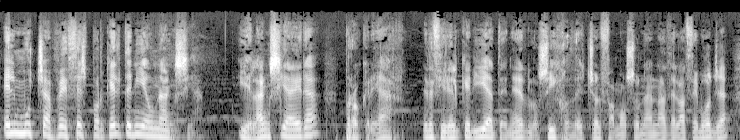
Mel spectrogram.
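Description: A man speaking as a guest about a poet, explaining at length and sometimes reading verse slowly and softly. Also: mid-range voice, expressive, faint music behind. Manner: reads verse slowly and softly, trailing off at line ends; rambling, restarts words while explaining. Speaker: literature guest. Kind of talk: explanatory radio talk with poetry reading.

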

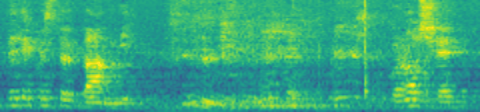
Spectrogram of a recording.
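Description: A man's voice: fairly high pitch, slow pace, far from the mic, voice pushed down. Male, stage monologue: performer as pompous recruiter, formal and examining, in a very echoey, noisy room. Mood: formal, instructing. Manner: formal, examining, full of praise. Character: pompous, probing male factory recruiter from Turin.

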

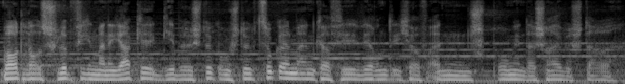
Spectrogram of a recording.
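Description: An actor playing a sardonic, world-weary police inspector who narrates a radio drama in a dry, deliberate manner. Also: male voice, medium pitch, fairly even intonation, gravelly, natural voice. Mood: somber. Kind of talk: radio drama acting, literary first-person narration. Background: music.

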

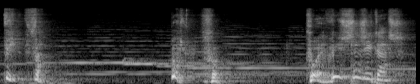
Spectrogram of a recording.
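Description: Radio drama archbishop: high voice swooping wildly, stammering, fawning, easily flustered; music behind. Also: male voice, huge pitch swings, measured pace, exaggerated voice. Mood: excitable, nervous. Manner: stammering, hesitant, obsequious. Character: flustered, eager-to-please German archbishop entertaining a noble guest. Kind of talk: radio play acting. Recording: roomy studio sound, music behind.

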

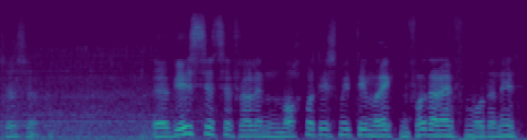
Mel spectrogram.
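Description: An actor playing a wary Bavarian village garage owner in a dialect radio play, husky and halting as he probes. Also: a little high, a little mellow, natural voice.

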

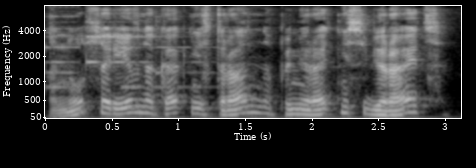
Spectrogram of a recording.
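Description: A man's voice: mid-range voice, moderate pace, warm tone. A man narrating a comic fairy tale in rhyme, with a performed storyteller delivery. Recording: dull sound with music. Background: music.

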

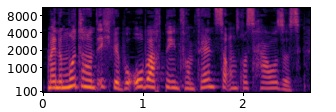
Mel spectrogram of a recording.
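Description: An actress playing a reflective French woman traveller in a radio play monologue, speaking in a measured, intimate, literary way. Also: a little high, natural voice. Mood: lonely, hurt.

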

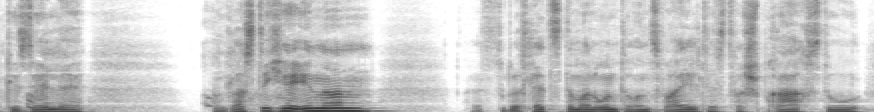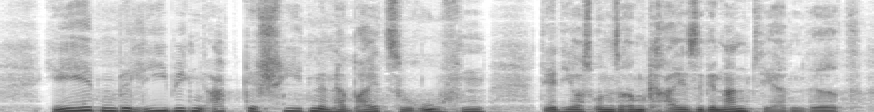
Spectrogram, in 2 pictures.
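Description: Husky, pompous séance-leading doctor. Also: male voice, mid-range voice, darkish tone. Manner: solemn, formal, pompous oratory. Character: commanding, theatrical male doctor leading a séance.

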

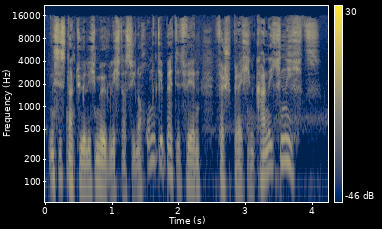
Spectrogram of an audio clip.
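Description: A man's voice: low-pitched, very animated, brisk, darkish tone, breathy edge, heavily acted. An actor playing an officious, rule-bound cemetery watchman in an old German radio play, pedantic and stiffly polite. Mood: officious, impatient. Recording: old radio recording, faint noise.

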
